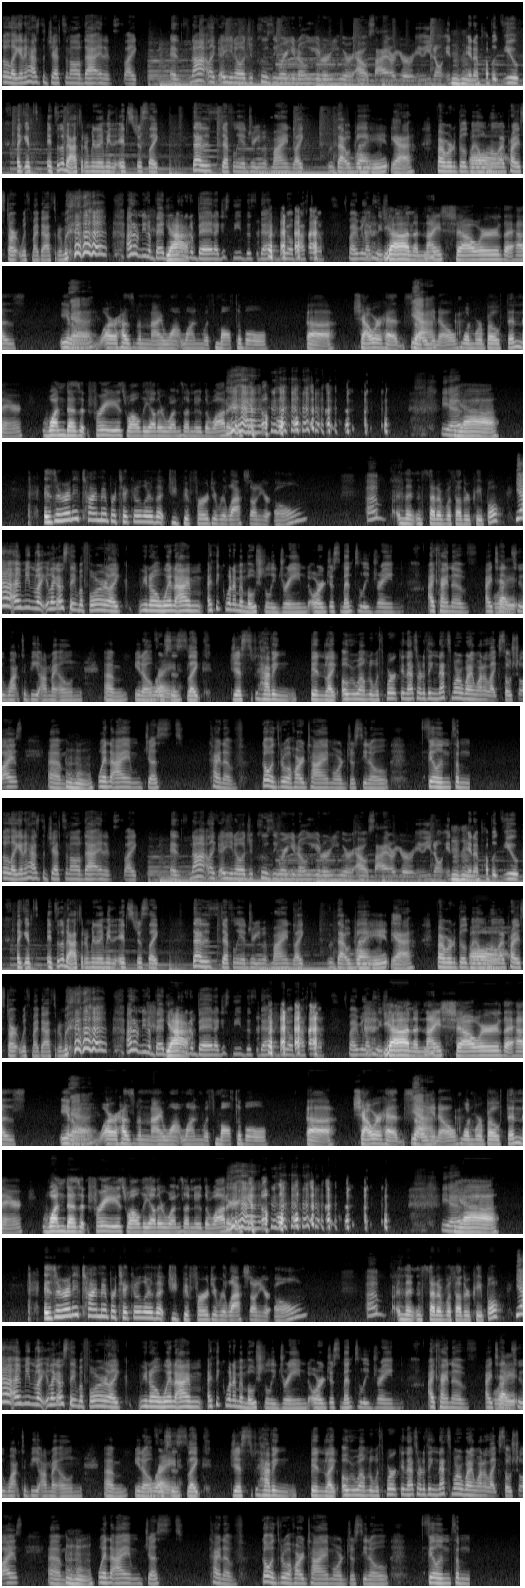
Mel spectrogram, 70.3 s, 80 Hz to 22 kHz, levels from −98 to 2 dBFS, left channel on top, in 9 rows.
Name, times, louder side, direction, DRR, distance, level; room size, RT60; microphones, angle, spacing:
voice 1, 0.0-2.0 2.5-7.7 8.0-10.2 10.7-12.3 12.7-14.0 14.3-20.4 20.8-22.1 24.4-24.8 29.6-30.0 34.6-36.0 37.5-38.3 44.5-44.8 46.8-48.7 48.9-52.9 53.3-53.9 54.1-55.9 56.2-57.8 58.1-62.8 63.2-63.6 64.0-64.9 65.6-66.0 66.4-68.5 68.9-69.5, equal, 5° left, 7.3 m, -34 dB
sound 1, 2.2-13.0, equal, 55° left, 5.9 m, -42 dB
voice 2, 6.7-7.2 13.0-13.6 14.8-15.4 18.1-18.5 19.6-20.4 21.1-23.6 24.3-27.4 28.0-28.4 28.7-31.6 31.9-35.7 38.0-38.7 39.7-43.6 45.0-46.5 54.3-54.6 56.9-57.3 63.5-63.9, right 3 dB, 65° right, 6.0 m, -28 dB
open air
head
